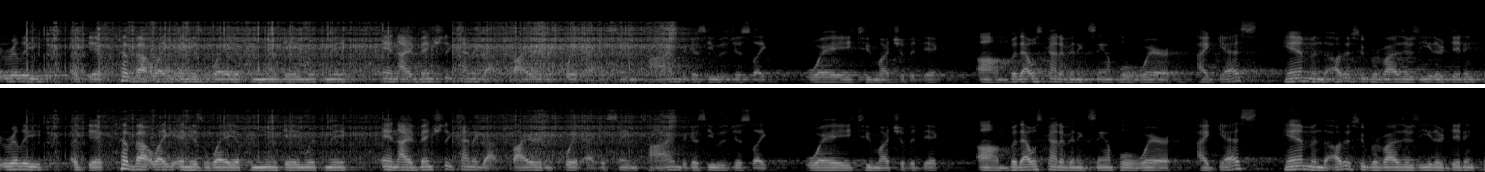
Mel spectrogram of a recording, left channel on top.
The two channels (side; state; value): both; normal; correlation 0.81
